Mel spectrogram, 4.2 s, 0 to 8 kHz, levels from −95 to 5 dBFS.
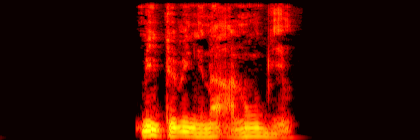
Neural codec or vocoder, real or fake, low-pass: none; real; 7.2 kHz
